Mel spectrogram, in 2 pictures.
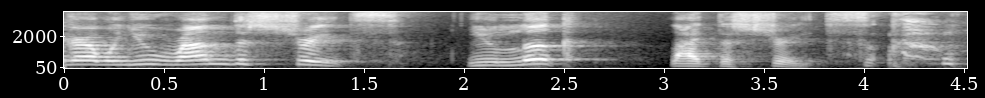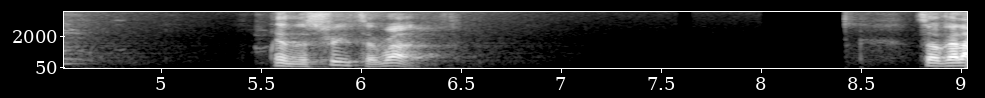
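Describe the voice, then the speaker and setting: A man in his thirties hosting a gossip vlog, chatty and animated, laughing often as he talks. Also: a little high. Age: 30s. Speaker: host.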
